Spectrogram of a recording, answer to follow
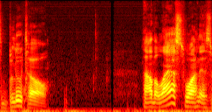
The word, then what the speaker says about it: Bluto: say arch enemy and some people by the way think it's pronounced Bruto it's actually not Bruto it's Bluto now the last one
